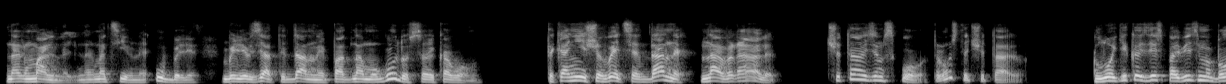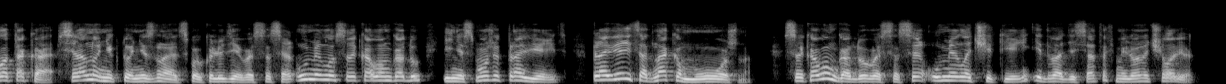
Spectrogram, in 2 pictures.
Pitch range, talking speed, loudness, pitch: 120-185 Hz, 135 wpm, -16 LUFS, 140 Hz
